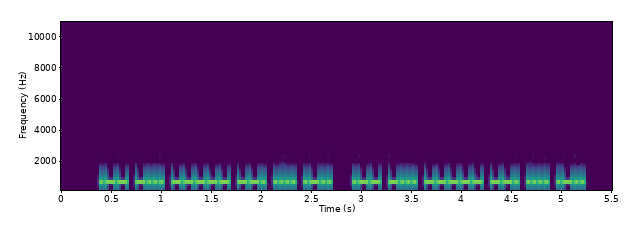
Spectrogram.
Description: Morse code, heard as a keyed tone, about 40 wpm, 700 Hz. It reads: WB0GHL WB0GHL
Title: USA Call Signs Repeated 2x 40wpm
